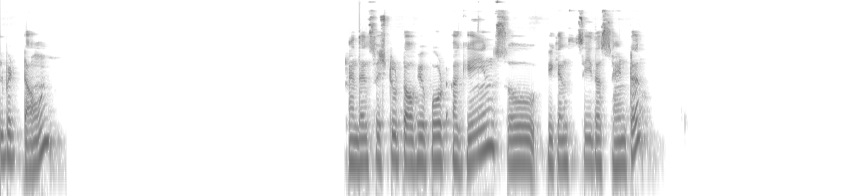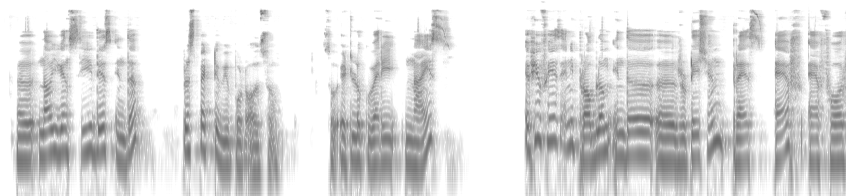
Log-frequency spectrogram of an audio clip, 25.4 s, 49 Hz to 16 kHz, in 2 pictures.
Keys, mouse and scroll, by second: 0.5-1.2 scroll up 1, 1.2 alt+middle click, 2.7-3.2 scroll up 1, 5.0 space, 6.3-7.7 scroll up 1, 7.7 alt+middle click, 8.2 middle click, 8.2-9.2 alt+scroll up 2, 9.2-10.0 scroll up 1, 12.8 space, 13.4 alt+click, 14.7-15.6 scroll up 1, 15.7 alt+middle click, 16.4-16.7 alt+scroll up 1, 17.2 alt+scroll down 1, 17.9 alt+click, 24.8 f.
